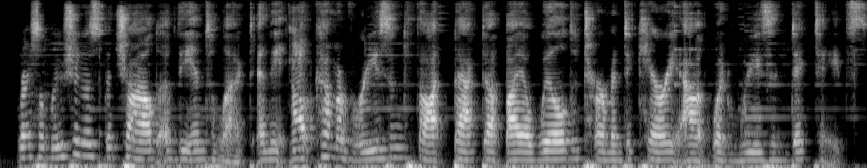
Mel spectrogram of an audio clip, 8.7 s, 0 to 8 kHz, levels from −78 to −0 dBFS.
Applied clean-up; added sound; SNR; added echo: neural mask model DeepFilterNet 3.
